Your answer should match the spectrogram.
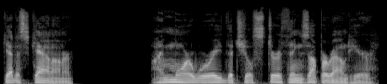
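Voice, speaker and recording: A man's voice: low-pitched, moderate pace, no room sound, studio quality, natural voice. A man voicing an eager, good-natured ghost-hunting scientist in a video game, earnest and technical. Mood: earnest, explaining. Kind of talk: video game dialogue, battle shouts and banter.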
